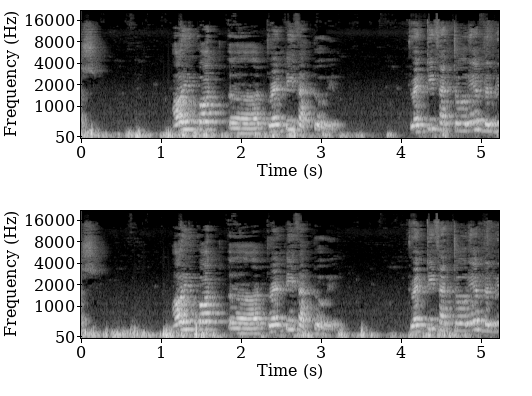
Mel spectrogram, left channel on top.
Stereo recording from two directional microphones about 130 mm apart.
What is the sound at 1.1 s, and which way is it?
Speech, 10° right (ahead or behind).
